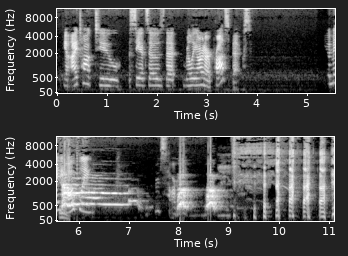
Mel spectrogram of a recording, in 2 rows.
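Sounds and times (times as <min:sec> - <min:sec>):
speech: 0:00.1 - 0:03.9, 0:05.4 - 0:06.6, 0:07.6 - 0:11.0
dog yelping and barking: 0:05.6 - 0:07.4, 0:08.0 - 0:09.0
dog howling: 0:05.6 - 0:09.0
laughter: 0:09.1 - 0:11.0.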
